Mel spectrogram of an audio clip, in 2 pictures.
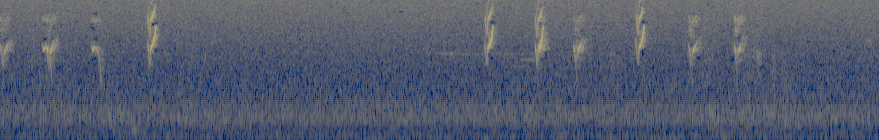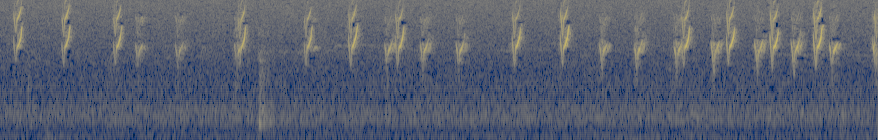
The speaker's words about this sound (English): That's the bird.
